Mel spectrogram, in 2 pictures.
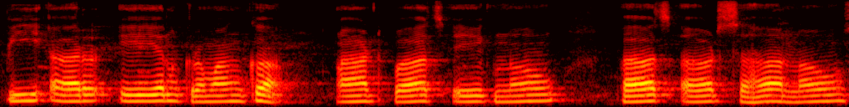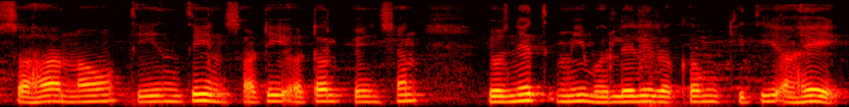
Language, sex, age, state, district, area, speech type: Marathi, male, 60+, Maharashtra, Akola, rural, read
